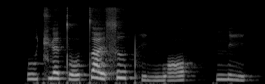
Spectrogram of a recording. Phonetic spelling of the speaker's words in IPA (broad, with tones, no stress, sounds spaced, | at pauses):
u˥ t͡ɕ ɥ ɛ˥ t̪ o˧˥ ʊ̯ t̪ a˥˩ ɪ̯ s ɹ̩˥ pʰ i˨˩ ŋ n̪ w ɔ˧˥ | n̪ i˥˩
